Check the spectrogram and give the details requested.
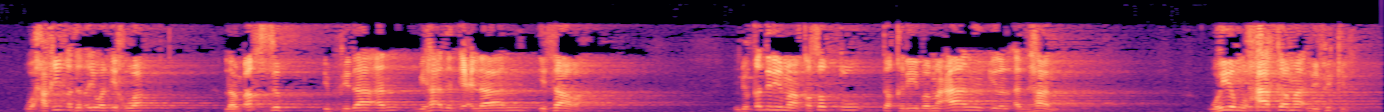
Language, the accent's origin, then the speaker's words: Arabic; Sudan; وعندنا في السودان مشكلة، الموتى يحيون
